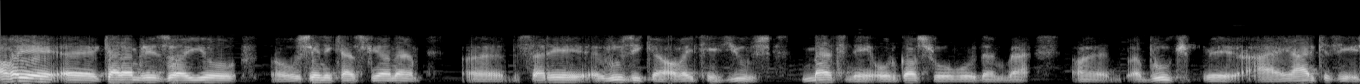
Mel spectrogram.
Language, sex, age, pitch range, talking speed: Persian, male, 50-69, 90-135 Hz, 90 wpm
